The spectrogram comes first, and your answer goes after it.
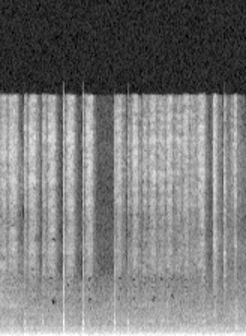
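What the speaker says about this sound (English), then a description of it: "I'm gonna now focus on the point of the pencil a little more so I can create a harder," A graphite pencil shades a swoop of hair in a drawing on paper, with continuous close scratchy strokes and a few sharper taps of the point.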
